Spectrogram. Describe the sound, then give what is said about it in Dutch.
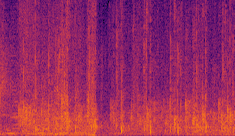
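Dense, steady clapping from residents applauding at a neighbourhood meeting, a continuous wash of many hands that holds at an even level from start to finish. “Ik wil eerst eigenlijk als bewoner even mijn applaus voor deze man die even de nek gestoken heeft van ons.”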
